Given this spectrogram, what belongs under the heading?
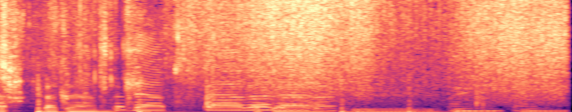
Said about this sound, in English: I think I hear a waterfall. That must be the old mystery cave.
